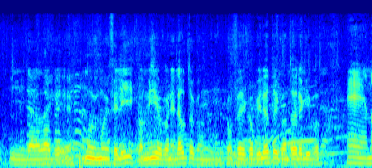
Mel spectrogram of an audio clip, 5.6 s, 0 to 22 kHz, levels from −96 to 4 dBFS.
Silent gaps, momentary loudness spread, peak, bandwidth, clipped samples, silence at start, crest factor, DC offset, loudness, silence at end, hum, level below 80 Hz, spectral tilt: none; 8 LU; -22 dBFS; 15.5 kHz; under 0.1%; 0 s; 14 dB; under 0.1%; -35 LUFS; 0 s; none; -60 dBFS; -6.5 dB/octave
